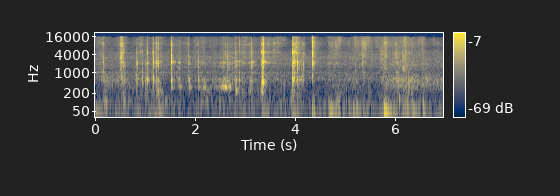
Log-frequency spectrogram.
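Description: Fingertips and nails twist the black cap on a hollow, translucent plastic nail polish remover bottle with liquid inside, then tap and scratch the bottle's labelled side. The sound is a quiet run of sharp, bright clicks and taps with almost no ring, mixed with light scraping. It ends in a soft, steady scratching hiss.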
